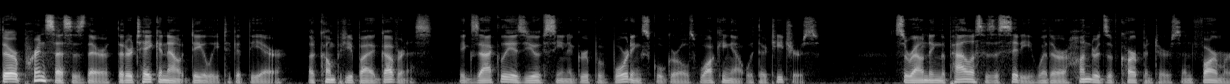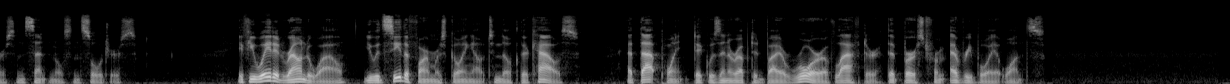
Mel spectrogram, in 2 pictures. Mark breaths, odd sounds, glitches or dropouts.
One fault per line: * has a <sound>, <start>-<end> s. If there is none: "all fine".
all fine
